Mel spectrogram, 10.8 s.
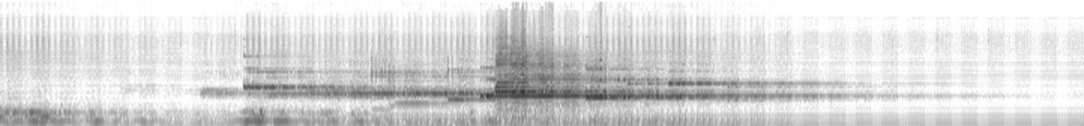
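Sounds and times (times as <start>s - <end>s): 
quartet of music boxes recorded on tape: 2.5s - 8.2s.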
